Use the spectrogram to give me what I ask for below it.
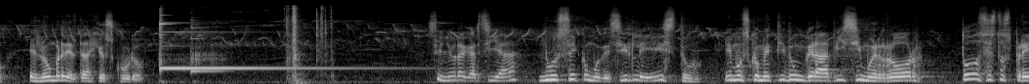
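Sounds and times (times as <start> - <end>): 
speech: 0.3 - 1.6, 4.4 - 10.2
electronic doorbell ringing: 1.6 - 4.6.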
